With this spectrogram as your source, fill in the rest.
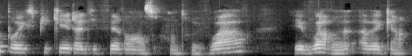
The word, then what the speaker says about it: voire: Ça se complique évidemment avec l'adverbe voir, qui se prononce de la même manière, mais qui s'écrit avec un E à la fin.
